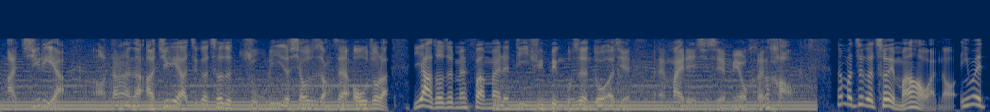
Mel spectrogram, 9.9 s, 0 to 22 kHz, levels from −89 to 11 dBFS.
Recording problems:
high frequencies cut off; noticeable; nothing above 5.5 kHz
electrical hum; loud; until 3.5 s and from 5 to 8 s; 60 Hz, 8 dB below the speech

